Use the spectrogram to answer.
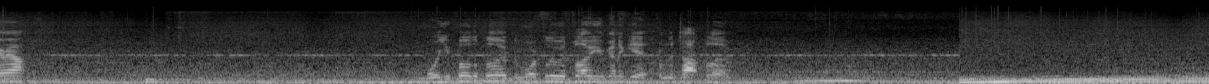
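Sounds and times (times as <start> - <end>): engine humming: 0.0 - 12.0
thin high whine: 0.0 - 12.0.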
